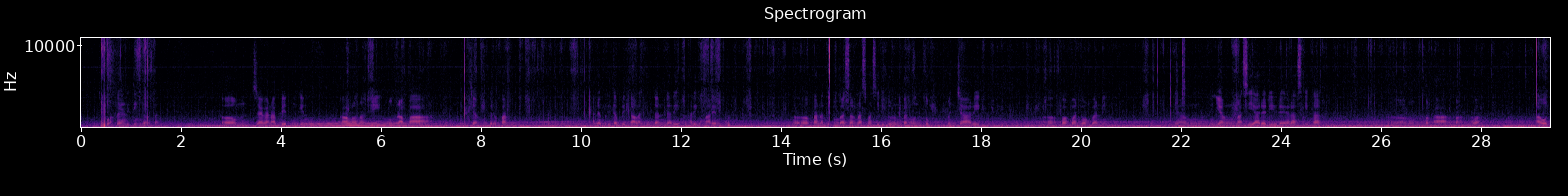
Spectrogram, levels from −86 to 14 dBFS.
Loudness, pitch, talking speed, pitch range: -43 LUFS, 75 Hz, 80 wpm, 70-80 Hz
